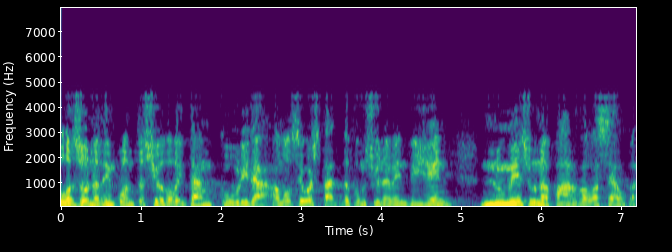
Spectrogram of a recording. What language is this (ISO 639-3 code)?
cat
